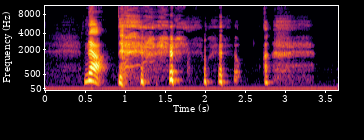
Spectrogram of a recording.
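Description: A young man laughs close to a microphone.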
